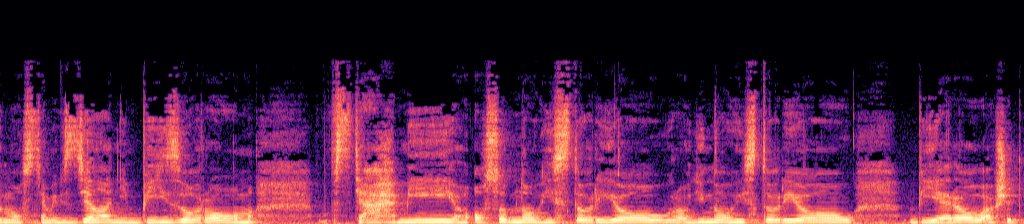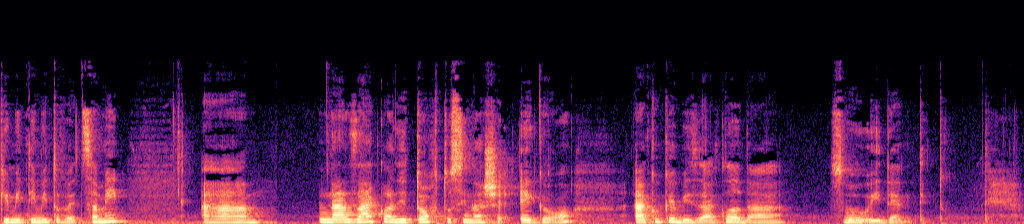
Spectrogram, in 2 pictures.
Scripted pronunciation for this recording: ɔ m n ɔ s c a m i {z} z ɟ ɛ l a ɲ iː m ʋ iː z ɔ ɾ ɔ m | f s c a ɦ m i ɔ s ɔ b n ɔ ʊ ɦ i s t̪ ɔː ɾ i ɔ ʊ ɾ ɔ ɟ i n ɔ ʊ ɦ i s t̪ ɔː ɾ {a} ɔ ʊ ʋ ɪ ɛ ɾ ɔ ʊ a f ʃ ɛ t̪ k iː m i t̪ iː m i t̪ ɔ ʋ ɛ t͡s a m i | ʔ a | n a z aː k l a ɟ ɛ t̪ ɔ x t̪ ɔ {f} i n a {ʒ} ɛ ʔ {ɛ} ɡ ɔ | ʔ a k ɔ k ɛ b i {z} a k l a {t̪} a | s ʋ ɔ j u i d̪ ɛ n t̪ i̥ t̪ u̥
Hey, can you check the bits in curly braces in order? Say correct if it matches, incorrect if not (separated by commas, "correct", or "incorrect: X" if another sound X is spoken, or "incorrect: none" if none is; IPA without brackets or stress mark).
incorrect: v, incorrect: i, incorrect: s, incorrect: ʃ, correct, correct, incorrect: d̪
